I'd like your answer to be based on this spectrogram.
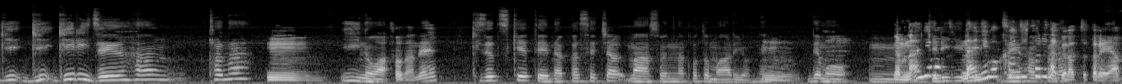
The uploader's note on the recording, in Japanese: アラサー独身男子3名による、リモートでの会話を録音したラジオです。始めたばかりなので音質はあまり良くないです。イヤホンでの視聴はノイズが気になる可能性がありますのでご注意ください。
